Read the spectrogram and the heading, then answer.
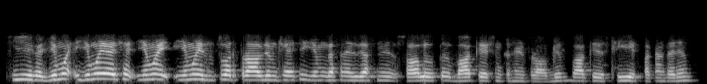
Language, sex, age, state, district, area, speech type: Kashmiri, male, 18-30, Jammu and Kashmir, Srinagar, urban, conversation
